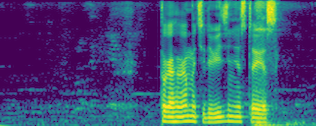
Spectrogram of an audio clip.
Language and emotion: Russian, neutral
